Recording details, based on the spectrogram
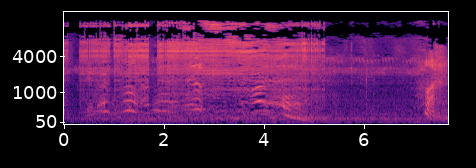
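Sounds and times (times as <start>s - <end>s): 
heavy doors creaking and scraping open: 0.0s - 5.5s.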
